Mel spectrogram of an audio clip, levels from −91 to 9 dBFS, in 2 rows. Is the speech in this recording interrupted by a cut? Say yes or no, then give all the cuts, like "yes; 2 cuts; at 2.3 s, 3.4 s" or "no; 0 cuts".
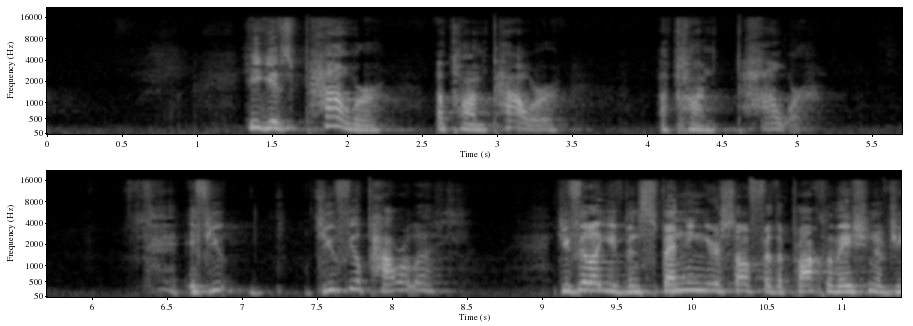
no; 0 cuts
